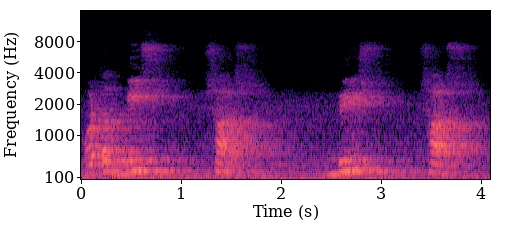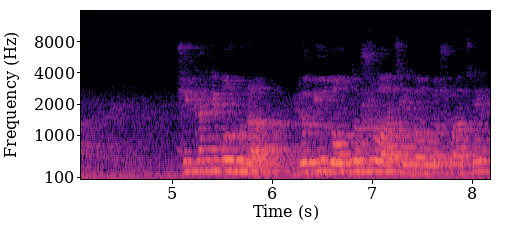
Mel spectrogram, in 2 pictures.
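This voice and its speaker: A man's voice: high-pitched, warm tone, slight background noise. A man teaching a college Bengali class in a recorded lecture, patient and repeating each point for his students. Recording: echoey, dull lo-fi room recording with long reverb.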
